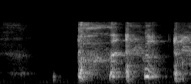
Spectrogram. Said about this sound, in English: All right, we have to start over. Dude, I'm telling you, I can't stop coughing and shit. I'm doing it now.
